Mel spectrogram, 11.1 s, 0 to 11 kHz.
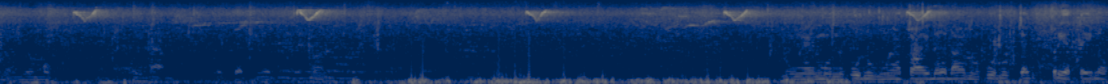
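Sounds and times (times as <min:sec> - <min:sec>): flying insect buzzing: 0:02.7 - 0:06.6.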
